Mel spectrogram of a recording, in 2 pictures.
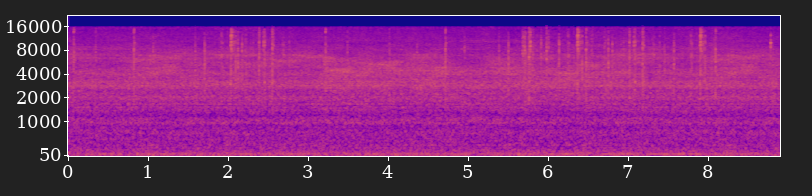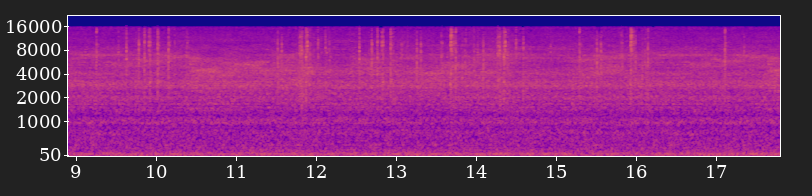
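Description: Lock dials click as they turn, one notch at a time.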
